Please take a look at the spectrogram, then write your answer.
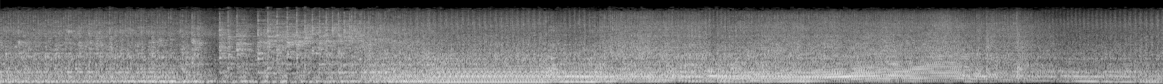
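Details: Chevy 3100 V6 swapped into a Camry, first start-up with big vacuum leaks and very old fuel: uneven, lumpy, stumbling running as revs rise; owner suspects cylinder two isn't firing, possibly a coil pack; misfire.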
